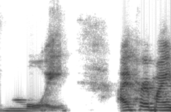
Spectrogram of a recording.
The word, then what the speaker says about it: Mui: And my name has a diphthong in it. I know it's not even in the English language, but you basically hold the tone. It's a third tone. It's a diphthong, so it's Moi.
